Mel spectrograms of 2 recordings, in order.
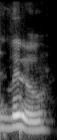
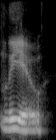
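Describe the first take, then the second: First: The name is a single 'loo' sound. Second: The name has an 'ee' glide before 'oo'. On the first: The speaker calls it wrong. "We've always said Lou 'cause I never knew how it was" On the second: The speaker calls it right. "it's Liu. So you actually do sound out the I in Liu"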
